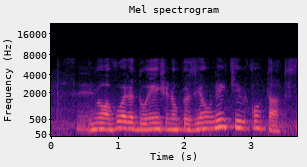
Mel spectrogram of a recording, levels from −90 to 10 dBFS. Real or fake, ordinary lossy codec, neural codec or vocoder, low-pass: real; none; none; 7.2 kHz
